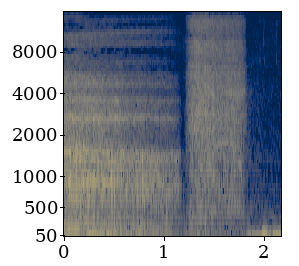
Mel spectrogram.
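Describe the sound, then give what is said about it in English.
A person demonstrates a big, deep gasping breath: a long breathy rush of air followed by a short, sharp, louder intake, heard alone without talk. “you haven't like finished yet, so you have to take a big, deep breath again”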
